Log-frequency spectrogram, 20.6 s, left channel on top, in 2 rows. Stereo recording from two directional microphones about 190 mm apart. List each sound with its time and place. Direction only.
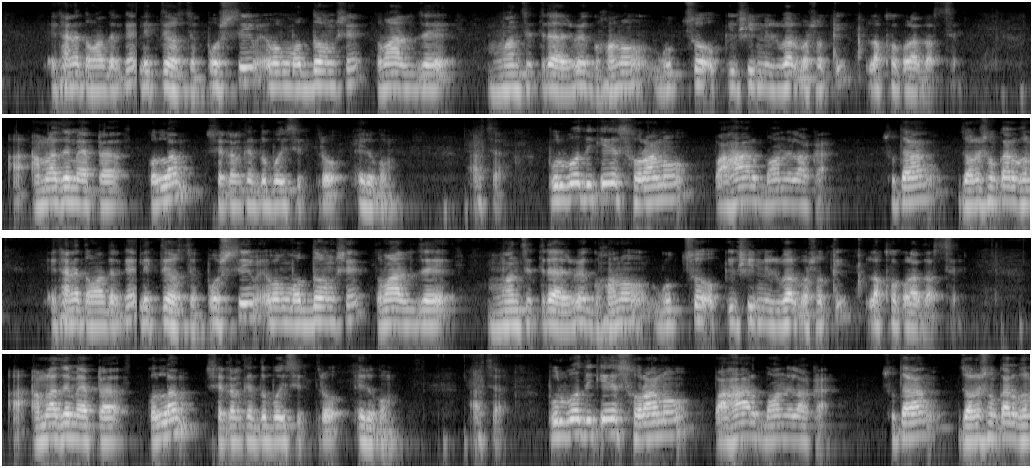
0.4 s speech: 20° right (ahead or behind)
15.7 s speech: 20° right (ahead or behind)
